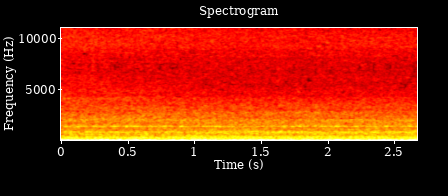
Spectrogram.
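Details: 2014 Honda Odyssey 3.5, 83K miles, after fixing cylinder 3 misfire from oil-fouled plug: steady even low idle with a faint constant tone, no stumbles after a few initial misfires; misfire gone, idling smoothly.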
